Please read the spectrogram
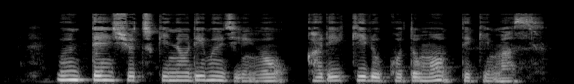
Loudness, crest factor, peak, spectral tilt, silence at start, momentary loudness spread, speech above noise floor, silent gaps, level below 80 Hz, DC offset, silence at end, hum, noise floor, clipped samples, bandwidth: -22 LUFS; 20 dB; -2 dBFS; -4.5 dB/octave; 0.55 s; 11 LU; 32 dB; none; -62 dBFS; under 0.1%; 0.3 s; none; -54 dBFS; under 0.1%; 11.5 kHz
